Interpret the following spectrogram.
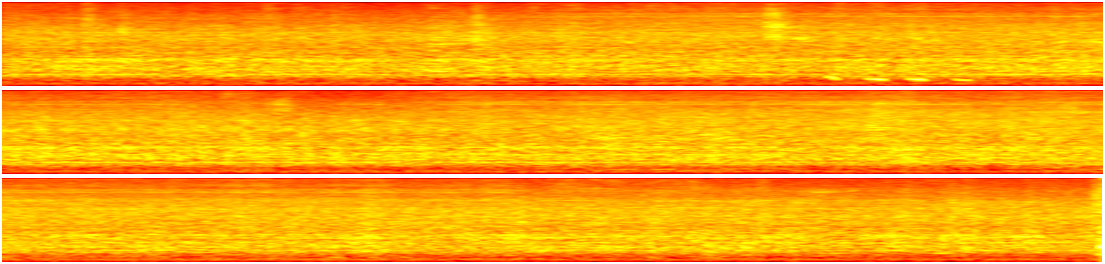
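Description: Bench drill press running steadily as the bit is fed into a workpiece under hand pressure: a constant machine hum with a few quick short sounds about three seconds in.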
